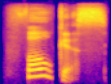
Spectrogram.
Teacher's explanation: Many learners pronounce it like focus with equal stress. But in English, the stress is on the first syllable.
